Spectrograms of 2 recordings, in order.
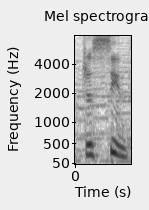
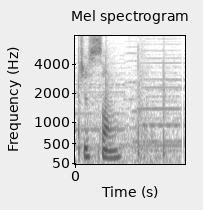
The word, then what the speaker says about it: Jacinth: Jacinth, by the way. That is how you actually pronounce Jacinth's name, is Jacinth. Similar to Hyacinth.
